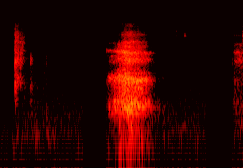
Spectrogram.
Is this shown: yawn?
yes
